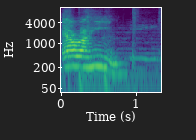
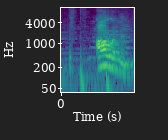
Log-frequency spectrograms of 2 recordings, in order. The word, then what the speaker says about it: Ahriman: This new spirit that has possessed mankind, black and white, is, they call it Arahim. Ahriman, sorry, I said it wrong.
